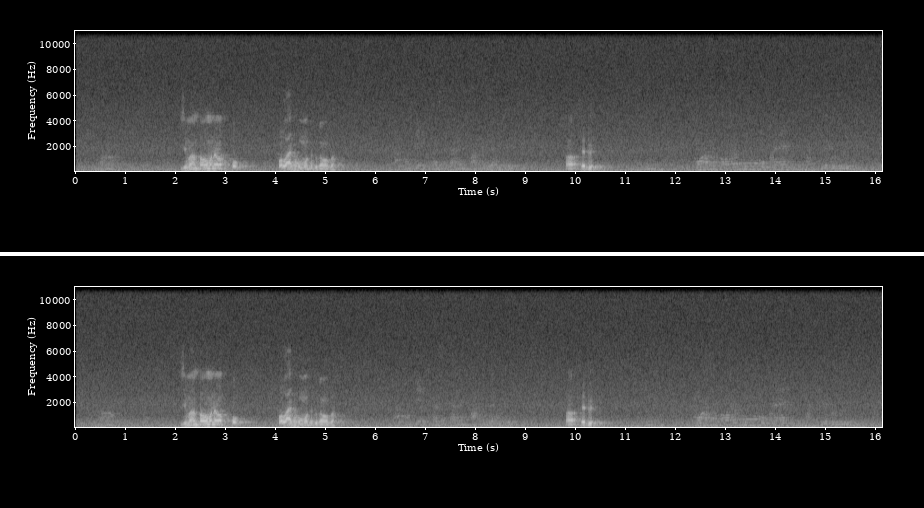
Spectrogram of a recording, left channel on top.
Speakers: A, on the left (about 70°); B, on the right (about 60°).
A: অ মই
B: যিমান
A: চব
B: পাৰো
A: কামতে
B: মানে মই প পলাই
A: অ
B: থাকো মই সেইটো কামৰ পৰা৷
A: এ ভণ্টি আছে নহয় চিন্তা নাই মা নাথাকিলে ভণ্টি ধুই দিব৷
B: অ সেইটোৱে
A: উম, মই চব কামতে মানে মোৰ উপায় নাই যে, মা নাথাকিলে কৰিবই লাগিব৷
